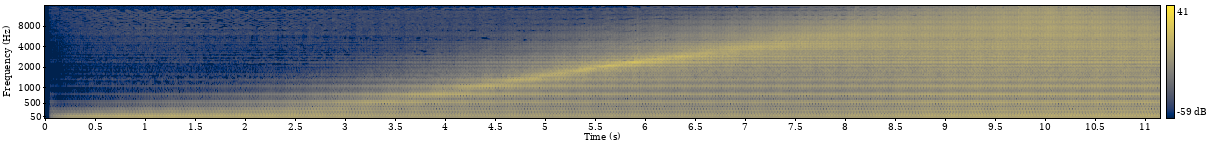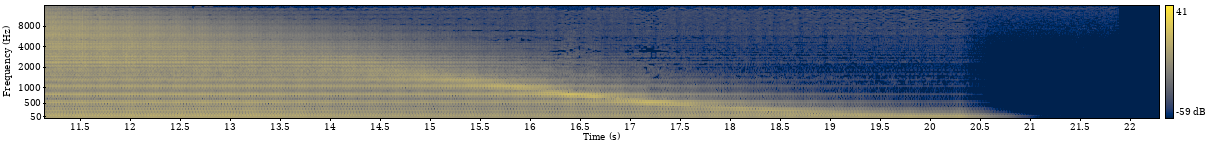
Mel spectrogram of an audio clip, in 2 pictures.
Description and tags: ANALOG DRONE 1
A drone sound i created using a DSI Mopho, recorded in Logic. I didn't use any fx.
It's a filter sweep with some resonance and LFO 1 is modulating PAN position.
ambient, analog, drone, DSI, electronic, filter-sweep, LFO, mopho, subtractive, synth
